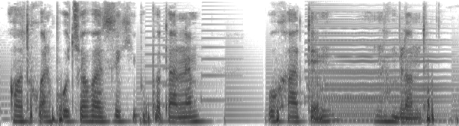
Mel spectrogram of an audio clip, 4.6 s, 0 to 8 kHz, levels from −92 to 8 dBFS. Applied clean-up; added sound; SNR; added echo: none; Keyboard (musical); 15 dB; none.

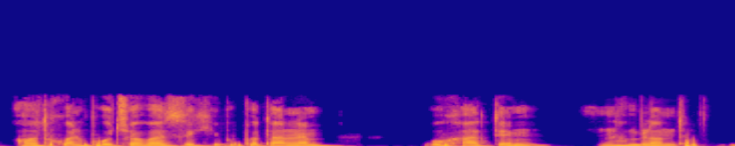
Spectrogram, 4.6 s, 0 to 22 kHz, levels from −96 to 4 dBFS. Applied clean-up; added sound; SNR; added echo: neural mask model Resemble Enhance denoiser.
